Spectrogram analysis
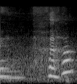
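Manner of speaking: short rising giggle; real chuckle. Real, not acted. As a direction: give a quick, high little giggle. Amused after exclaiming. (हल्की, चढ़ती खिलखिलाहट)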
